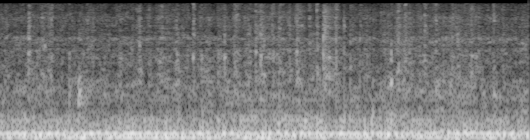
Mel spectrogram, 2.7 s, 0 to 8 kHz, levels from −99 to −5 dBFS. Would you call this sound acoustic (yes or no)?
no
